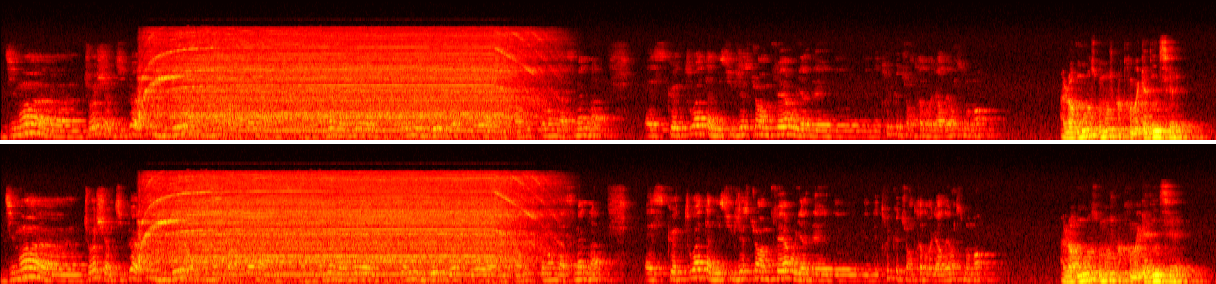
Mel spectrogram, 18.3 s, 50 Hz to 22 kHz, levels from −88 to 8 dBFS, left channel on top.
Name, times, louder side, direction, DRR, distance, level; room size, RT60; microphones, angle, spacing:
voice 1, 0.0-9.4 9.7-14.8, right 1 dB, 65° right, 5 dB, 0.8 m, -35 dB
sound 1, 2.0-8.6, right 2 dB, 15° right, 0.8 m, -28 dB
voice 2, 15.9-17.7, left 1 dB, 55° left, 2 dB, 1.1 m, -22 dB
6.3 x 6.0 x 2.9 m, 0.85 s
head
